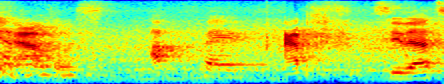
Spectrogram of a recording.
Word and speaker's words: Apfel: Apfel. Apf. See that? So we can start apf. EF. EF? PF. Apf. Apfel. Apfel. Apfel. Yes.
